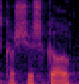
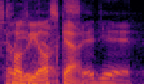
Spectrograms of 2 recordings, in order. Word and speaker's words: Kosciuszko: Kosciuszko National Park, which we established on the drive here, probably would best be pronounced as Kosciuszko. – Kosciuszko. – As a Polish thing, but as Australians, we don't care for the traditional pronunciations. – No, mate, Kosciuszko.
